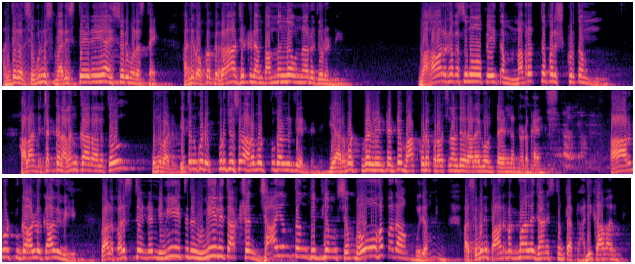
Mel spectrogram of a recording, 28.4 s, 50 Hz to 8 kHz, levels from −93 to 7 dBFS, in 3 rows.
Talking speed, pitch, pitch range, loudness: 115 wpm, 200 Hz, 155-230 Hz, -20 LUFS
